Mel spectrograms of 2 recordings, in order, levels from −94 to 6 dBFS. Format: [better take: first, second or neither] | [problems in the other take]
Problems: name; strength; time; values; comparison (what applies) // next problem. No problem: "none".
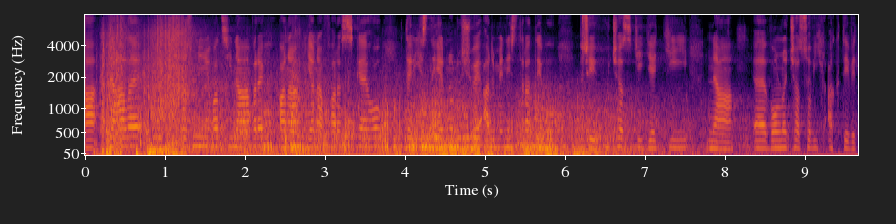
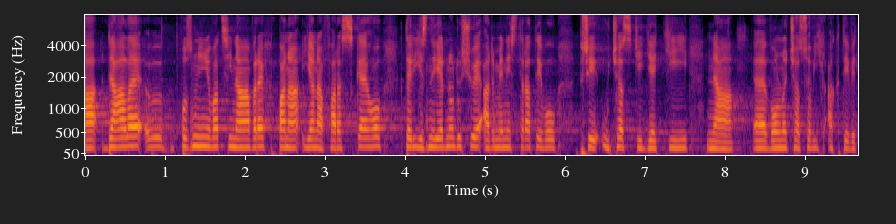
second | background sound (Thunder); 5 dB above the speech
